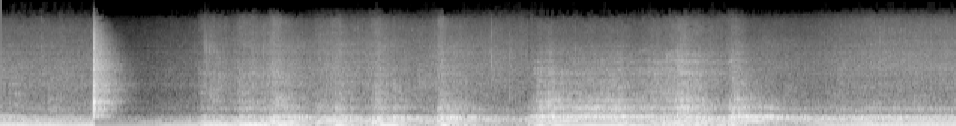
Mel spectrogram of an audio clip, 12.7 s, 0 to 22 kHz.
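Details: Rebuilt crashed Porsche Cayman GT4 flat-six with Immico exhaust, first start after rebuild: sharp crank and catch, then a deep, full idle with a few throttle blips; runs clean and strong, healthy engine.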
